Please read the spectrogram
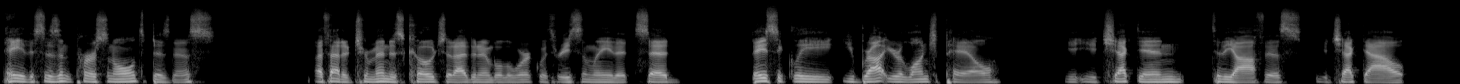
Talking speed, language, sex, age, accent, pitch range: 150 wpm, English, male, 30-49, American, 105-135 Hz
